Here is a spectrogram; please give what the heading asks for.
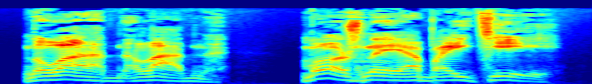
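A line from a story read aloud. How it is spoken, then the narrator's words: Grumbling. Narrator (Russian): проворчал он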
